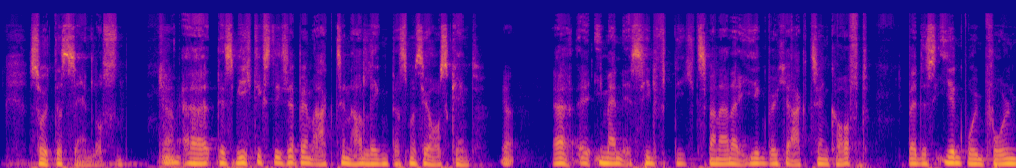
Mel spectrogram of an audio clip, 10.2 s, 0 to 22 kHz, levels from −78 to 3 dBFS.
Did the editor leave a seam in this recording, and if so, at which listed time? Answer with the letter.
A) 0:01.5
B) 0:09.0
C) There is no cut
A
